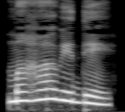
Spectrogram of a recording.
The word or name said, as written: ಮಹಾವಾತ್ಯೆ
